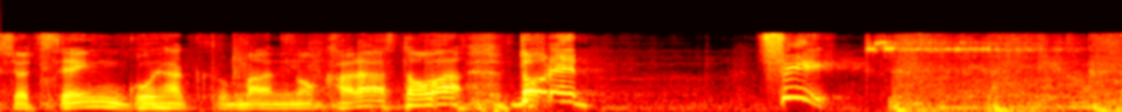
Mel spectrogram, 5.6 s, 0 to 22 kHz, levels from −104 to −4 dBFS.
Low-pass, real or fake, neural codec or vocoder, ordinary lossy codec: 7.2 kHz; fake; codec, 24 kHz, 3 kbps, HILCodec; none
